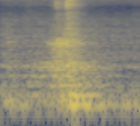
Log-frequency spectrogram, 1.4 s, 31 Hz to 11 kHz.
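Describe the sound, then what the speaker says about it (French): A door slams shut inside the video game Black Ops 6, one solid thud lasting under half a second amid low background game ambience. "On va claquer la porte."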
